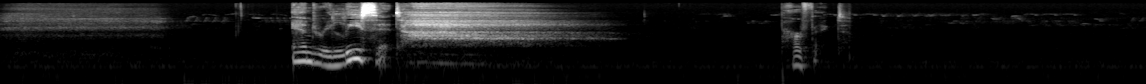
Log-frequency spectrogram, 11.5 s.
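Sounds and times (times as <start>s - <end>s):
deep breath in through the nose: 0.0s - 1.8s, 4.1s - 6.4s
speech: 2.9s - 4.1s, 7.9s - 8.5s.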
